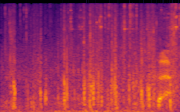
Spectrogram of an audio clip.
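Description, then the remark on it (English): Horses gallop with a rapid, uneven drumming of hooves, loud and steady throughout, with a brief higher-pitched tone near the end, as a band of half a dozen horsemen rides by moonlight from a campfire. “Illumined by the white disk of the moon, a band of horsemen galloped toward them from the distant flickering firelight.”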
